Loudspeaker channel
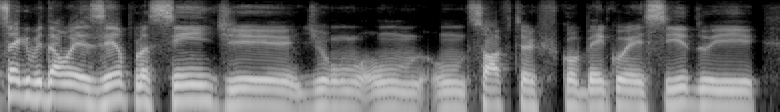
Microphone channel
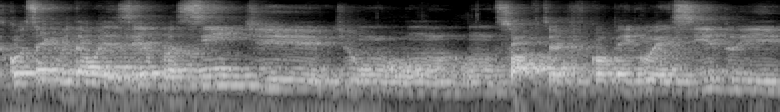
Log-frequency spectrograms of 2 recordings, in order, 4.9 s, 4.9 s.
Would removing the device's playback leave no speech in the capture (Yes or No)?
Yes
